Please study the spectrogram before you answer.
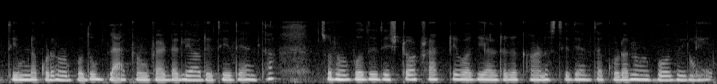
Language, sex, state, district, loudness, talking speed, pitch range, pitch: Kannada, female, Karnataka, Shimoga, -17 LUFS, 165 wpm, 210-225 Hz, 220 Hz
